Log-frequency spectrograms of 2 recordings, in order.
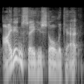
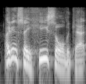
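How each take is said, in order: First: The stress falls on the word I. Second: The stress falls on the word he. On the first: Someone else said it. "you did" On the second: A different person took the cat. "She did"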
